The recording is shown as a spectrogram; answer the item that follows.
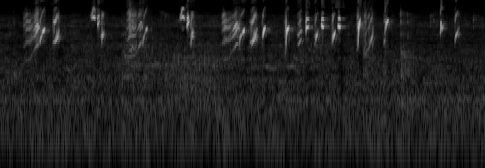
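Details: European goldfinch, parva form, twelve years old, giving a steady series of short twittering chirps in clusters, light and high-pitched, against faint background hiss.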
